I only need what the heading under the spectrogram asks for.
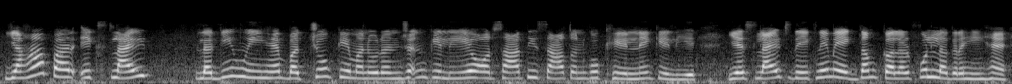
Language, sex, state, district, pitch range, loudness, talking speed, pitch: Hindi, female, Uttarakhand, Uttarkashi, 275-320 Hz, -15 LUFS, 170 wpm, 290 Hz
